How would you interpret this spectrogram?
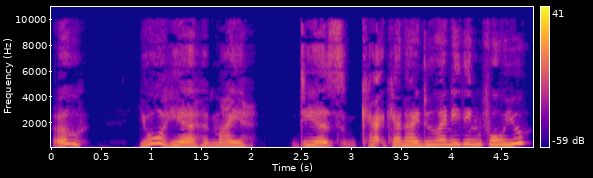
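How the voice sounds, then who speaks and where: Woman playing an obstinate, rapt scholarly gentleman. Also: sits high, takes it slowly, dry recording, studio quality, pitched above the performer's own voice. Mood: dazed. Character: obstinate, dreamy learned gentleman, grown-up and scholarly.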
